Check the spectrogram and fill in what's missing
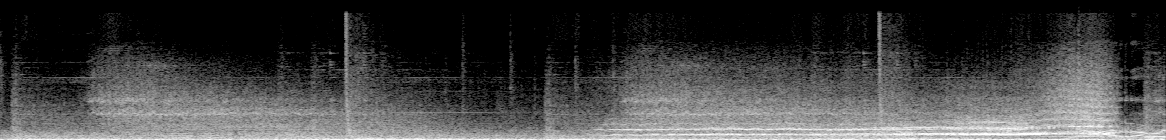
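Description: A vehicle driven by drunk riders skids to a stop right in front. Loud, rushing road noise builds into a sharp, rising tire squeal that peaks near the end.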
